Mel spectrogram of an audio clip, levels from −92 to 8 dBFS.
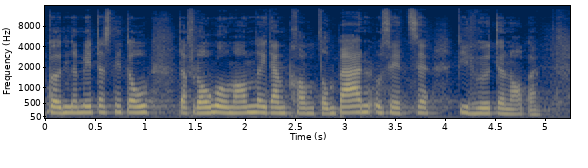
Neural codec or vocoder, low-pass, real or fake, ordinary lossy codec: codec, 44.1 kHz, 3.4 kbps, Pupu-Codec; 14.4 kHz; fake; none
